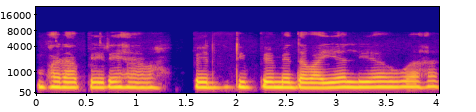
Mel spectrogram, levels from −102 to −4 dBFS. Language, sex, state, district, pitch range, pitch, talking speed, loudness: Hindi, female, Bihar, Araria, 205-220 Hz, 215 Hz, 165 wpm, -13 LUFS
